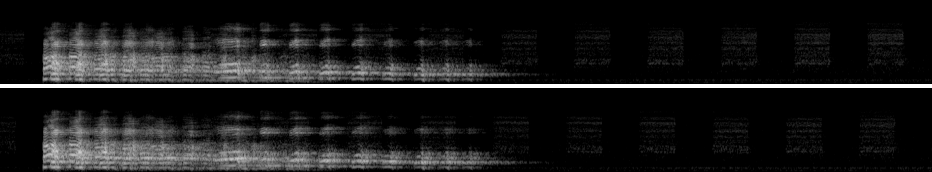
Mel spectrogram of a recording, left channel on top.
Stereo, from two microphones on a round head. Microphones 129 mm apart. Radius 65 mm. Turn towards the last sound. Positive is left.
turn(degrees=30)  # may be behind; listen again after turning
